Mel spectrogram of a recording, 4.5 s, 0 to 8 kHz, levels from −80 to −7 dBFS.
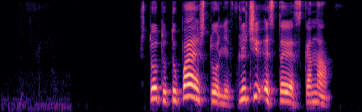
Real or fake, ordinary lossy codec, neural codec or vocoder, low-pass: real; none; none; none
